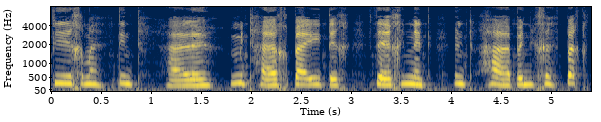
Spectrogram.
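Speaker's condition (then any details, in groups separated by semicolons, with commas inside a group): Congenital deafness; deaf since birth, hereditary, third generation, hears practically nothing; uses spoken language alongside sign language, signs with deaf family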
